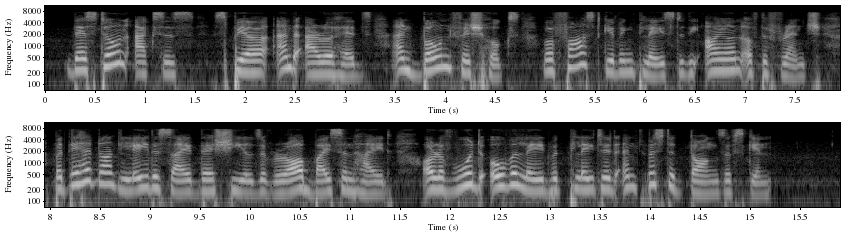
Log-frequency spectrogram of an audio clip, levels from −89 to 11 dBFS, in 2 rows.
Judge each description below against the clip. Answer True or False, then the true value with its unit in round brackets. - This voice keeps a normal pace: True (165 wpm)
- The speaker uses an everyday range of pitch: True (4.3 semitones)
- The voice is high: True (195 Hz)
